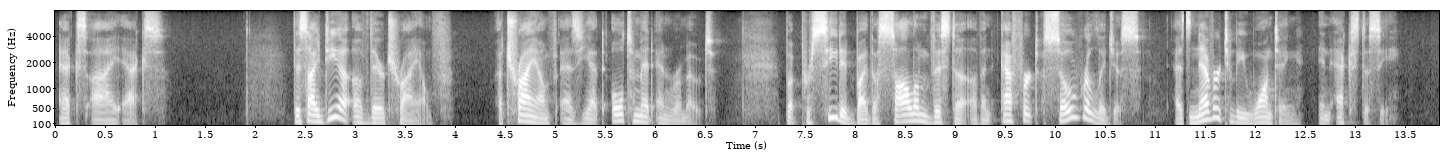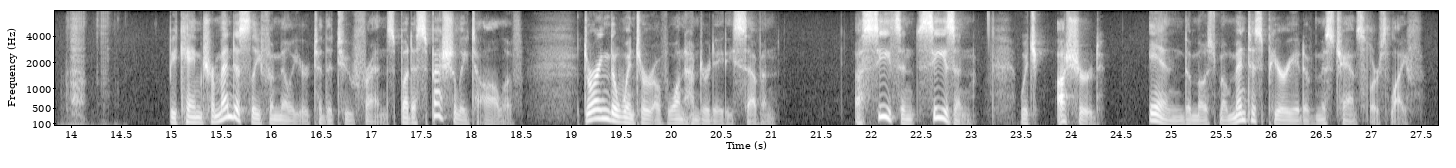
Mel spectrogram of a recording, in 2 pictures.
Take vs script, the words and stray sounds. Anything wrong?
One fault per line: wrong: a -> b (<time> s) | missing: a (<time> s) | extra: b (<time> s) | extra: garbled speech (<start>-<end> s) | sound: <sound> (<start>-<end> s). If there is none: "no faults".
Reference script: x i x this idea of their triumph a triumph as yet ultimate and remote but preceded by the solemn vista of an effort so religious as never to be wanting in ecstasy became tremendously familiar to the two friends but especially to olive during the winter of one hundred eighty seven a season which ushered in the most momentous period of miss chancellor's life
sound: dropout (11.3-11.3 s)
sound: squeak (13.9-14.6 s)
extra: season (22.5 s)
